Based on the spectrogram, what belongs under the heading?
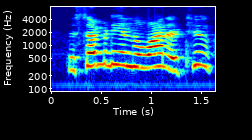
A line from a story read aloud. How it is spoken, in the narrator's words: cried Morris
